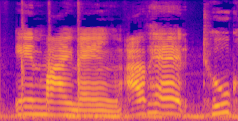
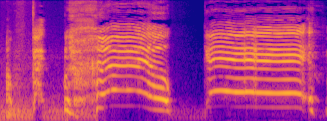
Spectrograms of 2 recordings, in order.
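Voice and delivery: laughing squeal; much slower than usual. Real, not acted. Squealing over getting what she wants.

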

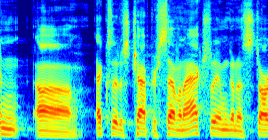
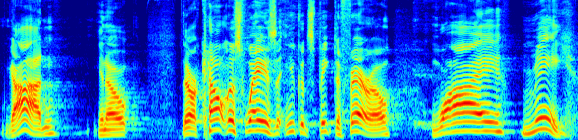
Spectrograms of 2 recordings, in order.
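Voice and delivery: pleading Moses; 6 semitones higher than usual. Retold or imitated.

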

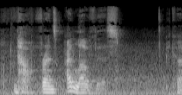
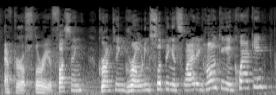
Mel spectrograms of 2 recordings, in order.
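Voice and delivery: building excitement; 11 semitones higher, 6 dB louder than usual. A narrator's reading. Narrating a scuffle.

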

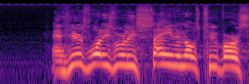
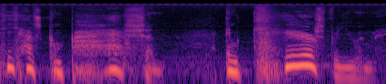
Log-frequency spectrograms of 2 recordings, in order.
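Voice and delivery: much softer and lower; almost whisper it gently; tender hush about compassion; 7 semitones lower, 14 dB quieter than usual. Real, not acted. Hushed tender line.

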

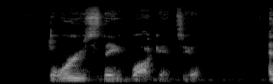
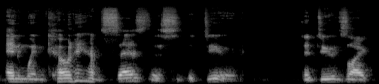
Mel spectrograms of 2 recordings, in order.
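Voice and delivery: ordinary delivery

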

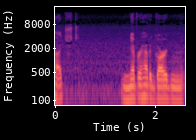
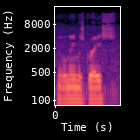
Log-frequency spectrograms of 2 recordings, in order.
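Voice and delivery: heartfelt prayer; 2 semitones higher than usual. Real, not acted. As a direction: pray aloud to the Lord from the heart. Sorry, guys, if I get a little bit emotional.

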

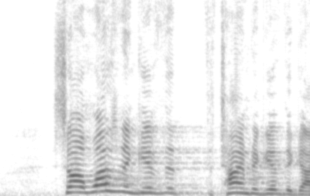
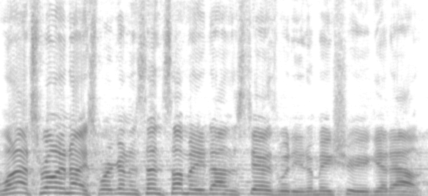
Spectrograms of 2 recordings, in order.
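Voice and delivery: insistent firefighter; 5 semitones higher, 8 dB louder, faster than usual. Retold or imitated.

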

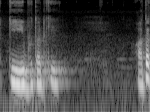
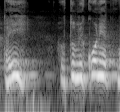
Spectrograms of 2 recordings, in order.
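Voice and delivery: higher, louder frightened cry; frightened shout; 4 semitones higher, 6 dB louder, slower than usual. Retold or imitated. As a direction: yell out in fear at the stranger. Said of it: "तो ओरडला". (घाबरून मोठ्याने ओरडणे)

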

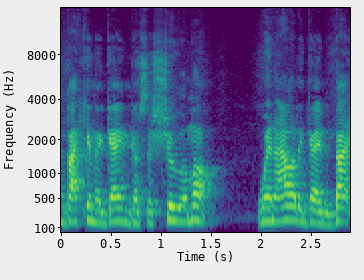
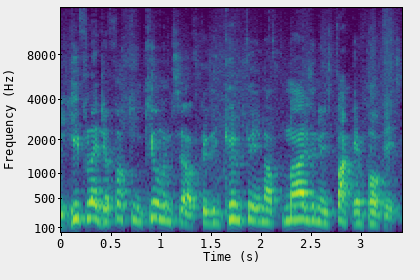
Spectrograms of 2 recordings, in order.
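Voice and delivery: normal talking voice

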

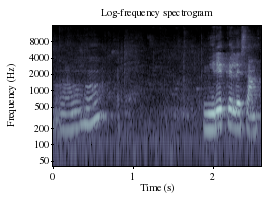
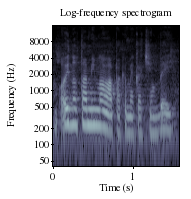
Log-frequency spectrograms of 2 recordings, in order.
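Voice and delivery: normal talking voice

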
